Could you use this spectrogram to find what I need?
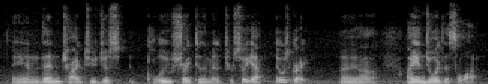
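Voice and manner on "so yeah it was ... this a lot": heavy sarcasm with mock enthusiasm, meaning the opposite. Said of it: "the sarcasm in my voice".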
